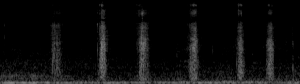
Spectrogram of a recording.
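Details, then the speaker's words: BMW 335i N54 with Spec stage 3+ clutch and billet flywheel, failed to disengage: removed release bearing turned by hand gives rough, irregular grinding crunches, gritty and not sliding easily, with scoring; worn out versus the smooth new bearing. "Does not slide easily. It's just a mess. It sounds all grindy and gross. Has a weird scoring on it."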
